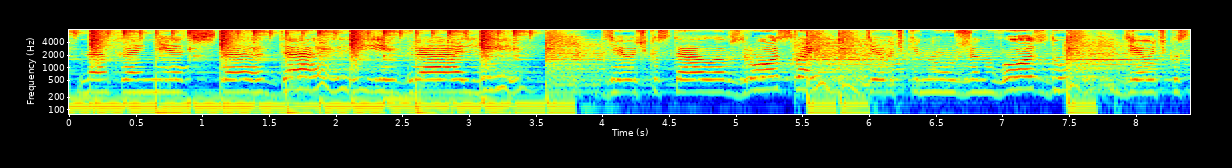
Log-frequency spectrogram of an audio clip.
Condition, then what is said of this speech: No condition.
